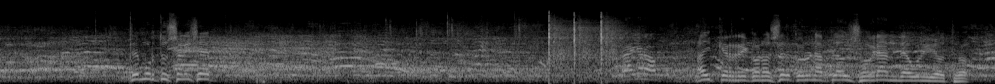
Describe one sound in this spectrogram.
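Boxing gloves thud against bodies in quick punches.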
